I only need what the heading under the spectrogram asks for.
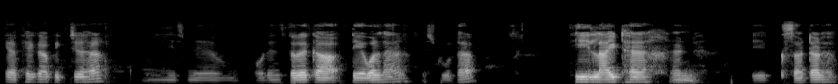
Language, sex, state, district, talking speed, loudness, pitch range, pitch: Hindi, male, Bihar, Muzaffarpur, 130 wpm, -22 LUFS, 105-115 Hz, 110 Hz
